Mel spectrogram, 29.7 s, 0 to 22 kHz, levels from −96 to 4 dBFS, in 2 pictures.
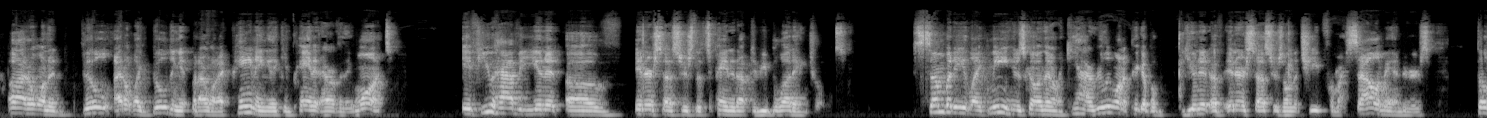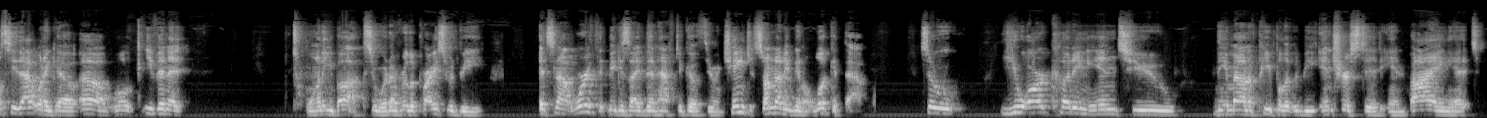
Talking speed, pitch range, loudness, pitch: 240 wpm, 125-165 Hz, -18 LUFS, 135 Hz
